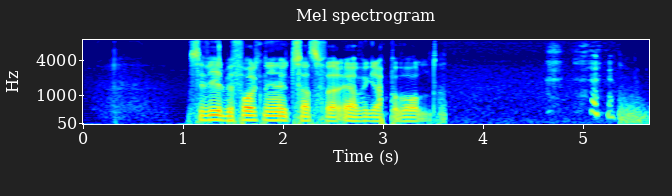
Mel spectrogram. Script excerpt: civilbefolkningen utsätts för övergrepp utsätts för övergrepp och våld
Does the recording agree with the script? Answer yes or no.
no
